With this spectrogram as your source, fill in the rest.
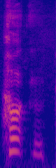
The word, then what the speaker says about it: Harrington: He just said Harrington, which is a town in this state, but it's pronounced Hurton.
